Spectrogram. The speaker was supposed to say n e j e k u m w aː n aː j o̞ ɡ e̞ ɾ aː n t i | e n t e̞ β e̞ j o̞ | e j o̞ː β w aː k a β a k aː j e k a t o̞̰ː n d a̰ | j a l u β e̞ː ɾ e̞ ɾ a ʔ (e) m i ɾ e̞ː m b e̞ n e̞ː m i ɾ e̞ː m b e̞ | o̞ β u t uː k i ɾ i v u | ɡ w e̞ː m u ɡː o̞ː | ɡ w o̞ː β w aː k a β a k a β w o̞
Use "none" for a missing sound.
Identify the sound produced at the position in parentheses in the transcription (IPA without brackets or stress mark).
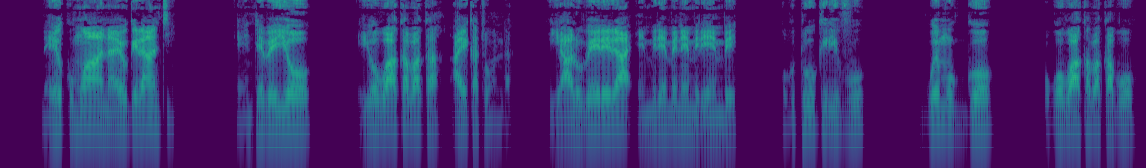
e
